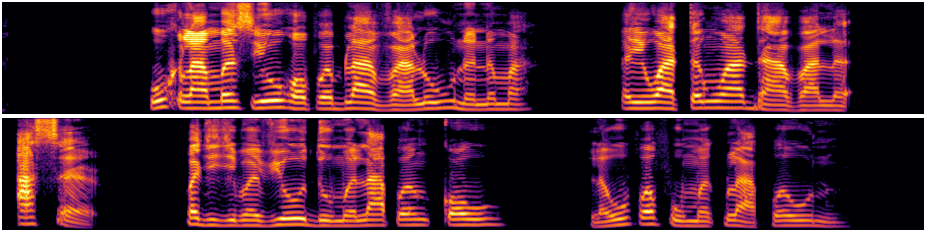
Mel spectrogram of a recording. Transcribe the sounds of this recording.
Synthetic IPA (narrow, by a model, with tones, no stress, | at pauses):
wo˦xla˨mɛ̃˦si˨wo˦xɔ˨ɸɛ˦bla˦˨vɛ˨a˨lo˦wu˦nɛ̃˨nɛ̃˨mã˦ | e˦jɛ˦wo˦a˨t̪ɛ˦ŋũ˦a˨d̪a˨a˨βa˨lɛ˨ | a˦sɛ̰˨ɾ | ɸɛ˦d͡ʑi˨d͡ʑi˨mɛ̃˨vi˦wo˦d̪o˨mɛ̃˨la˦ɸɛ˦ŋ̩˦kɔ˦wo˦ | lɛ˨wo˦ɸɛ˦ɸo˨mɛ̃˨k͡plɛ˦a˨ɸɛ˦wo˦nũ˨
